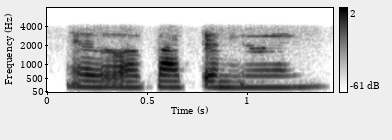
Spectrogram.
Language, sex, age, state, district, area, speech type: Dogri, female, 18-30, Jammu and Kashmir, Samba, urban, conversation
